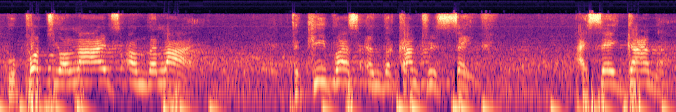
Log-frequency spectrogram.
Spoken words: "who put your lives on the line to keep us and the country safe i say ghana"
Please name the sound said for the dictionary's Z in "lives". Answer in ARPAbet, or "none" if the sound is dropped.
Z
